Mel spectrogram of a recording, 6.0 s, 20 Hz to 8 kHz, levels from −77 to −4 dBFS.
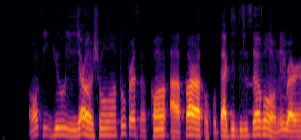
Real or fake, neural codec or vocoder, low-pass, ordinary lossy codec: fake; codec, 16 kHz, 0.5 kbps, X-Codec, HuBERT features, trained on balanced general audio; 7.2 kHz; none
